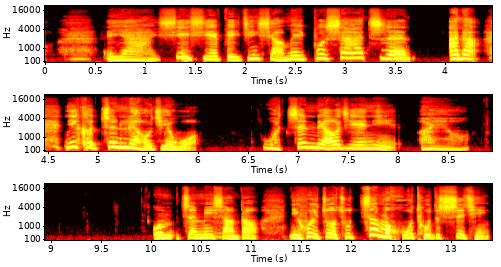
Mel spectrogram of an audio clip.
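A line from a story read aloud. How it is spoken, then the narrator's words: Laughing through tears. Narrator (Chinese): 吴梦玲破涕为笑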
